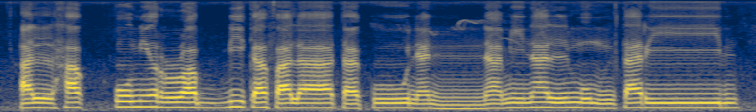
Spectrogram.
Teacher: Alif lam bertemu dengan ha, alif lam qamariyah, lam dibaca jelas. Nun mati bertemu dengan ra, idgham bila gunnah. Cara baca dia masuk tanpa dengung. Ra baris atas dibaca tebal.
